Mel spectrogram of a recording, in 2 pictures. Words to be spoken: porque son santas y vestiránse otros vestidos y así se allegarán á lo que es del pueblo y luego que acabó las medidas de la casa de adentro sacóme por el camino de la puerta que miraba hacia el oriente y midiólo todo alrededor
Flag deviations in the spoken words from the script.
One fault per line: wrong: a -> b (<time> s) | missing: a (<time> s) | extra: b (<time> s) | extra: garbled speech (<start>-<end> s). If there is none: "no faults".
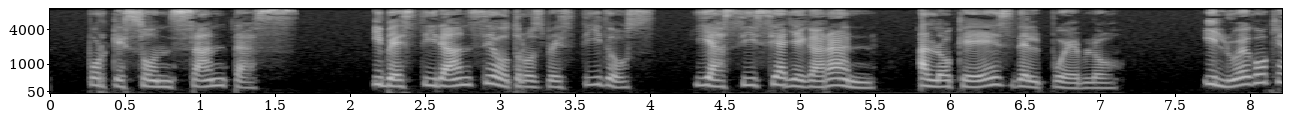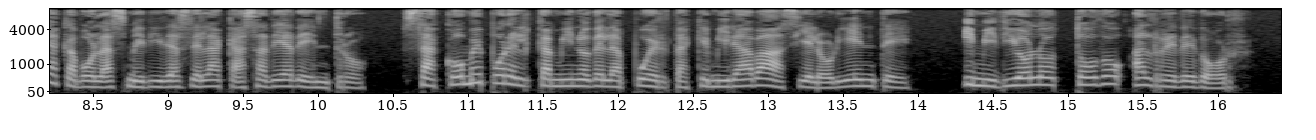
no faults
